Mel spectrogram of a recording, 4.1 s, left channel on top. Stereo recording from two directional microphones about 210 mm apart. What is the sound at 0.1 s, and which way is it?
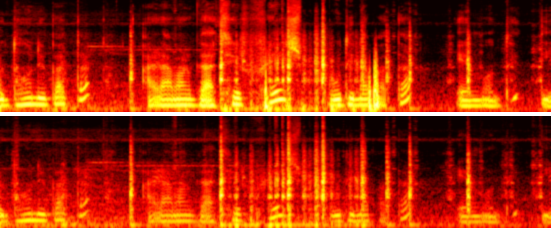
Speech, 30° left (ahead or behind).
